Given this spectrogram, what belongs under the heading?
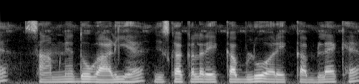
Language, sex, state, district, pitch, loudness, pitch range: Hindi, male, Jharkhand, Ranchi, 115 Hz, -17 LUFS, 110-125 Hz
